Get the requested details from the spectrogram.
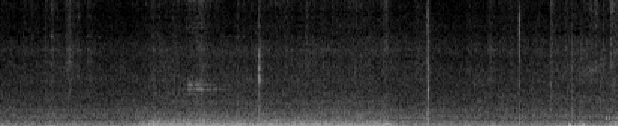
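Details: Washing machine after replacing the worn coupler (panja) set: low steady motor hum for a couple of seconds as the tub turns smoothly, no knocking or slipping; earlier a timer fault made it stop mid-run.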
